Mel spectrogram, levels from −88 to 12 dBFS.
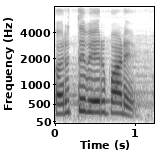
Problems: none marked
